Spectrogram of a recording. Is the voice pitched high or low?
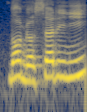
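high. It is said in a high-pitched voice.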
